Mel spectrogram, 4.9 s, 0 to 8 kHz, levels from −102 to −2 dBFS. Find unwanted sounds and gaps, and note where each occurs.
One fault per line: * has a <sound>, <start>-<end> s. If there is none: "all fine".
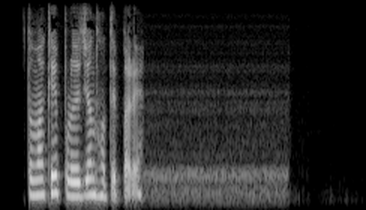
all fine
